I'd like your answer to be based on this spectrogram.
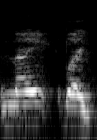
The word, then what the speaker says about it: Knight: It's like Knight, like Batman with a K, not Bruce Wayne.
